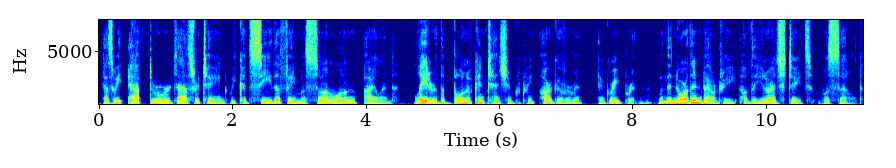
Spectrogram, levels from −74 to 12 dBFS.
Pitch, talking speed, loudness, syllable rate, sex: 130 Hz, 175 wpm, -19 LUFS, 5.3 syllables/s, male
